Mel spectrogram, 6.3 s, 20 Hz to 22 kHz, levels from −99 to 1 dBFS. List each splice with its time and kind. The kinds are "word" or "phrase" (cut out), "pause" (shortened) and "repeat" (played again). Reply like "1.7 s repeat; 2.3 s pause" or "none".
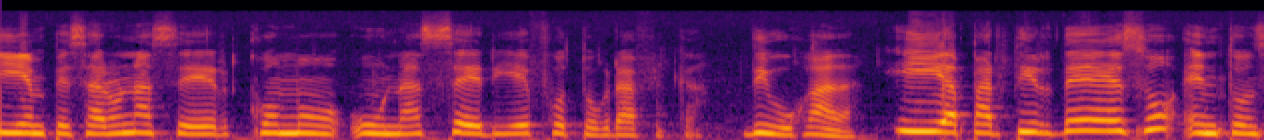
4.4 s pause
